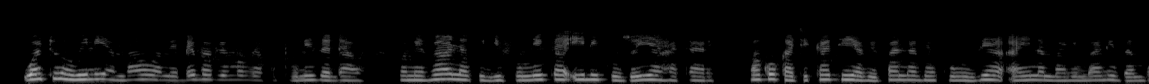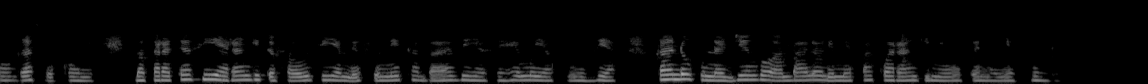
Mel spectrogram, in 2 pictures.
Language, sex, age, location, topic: Swahili, female, 25-35, Kisii, health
